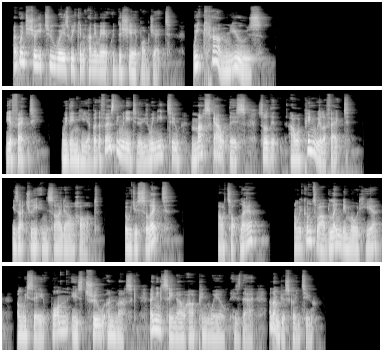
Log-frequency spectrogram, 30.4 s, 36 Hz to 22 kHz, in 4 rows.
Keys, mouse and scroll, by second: 17.6 click, 21.3 click, 23.9 click, 30.2-30.3 drag.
